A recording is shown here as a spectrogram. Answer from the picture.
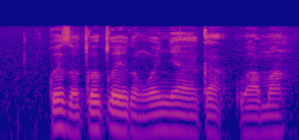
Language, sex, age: Xhosa, male, 32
